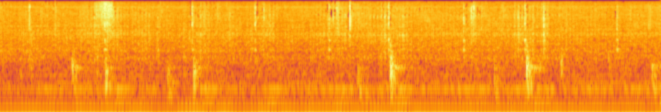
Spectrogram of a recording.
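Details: Honda Acura RSX Type-S driving: irregular dull clunks about once a second through road rumble from the front driver side suspension.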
